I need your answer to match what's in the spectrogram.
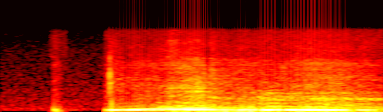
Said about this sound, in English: As cars go very, very loudly by.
